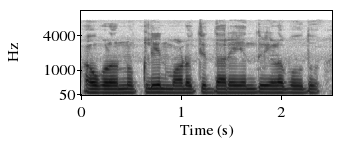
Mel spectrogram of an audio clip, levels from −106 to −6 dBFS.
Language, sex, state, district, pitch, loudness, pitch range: Kannada, male, Karnataka, Koppal, 130 Hz, -17 LUFS, 130-135 Hz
